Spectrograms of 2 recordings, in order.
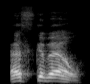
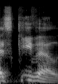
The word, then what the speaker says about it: Esquivel: I just, Esquivel. say it again. Esquivel. Am I Esquivel. pronouncing that right? Am I doing good? Yeah, that's pretty close. Yeah, it's Esquivel. Yeah. Okay. Esquivel.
